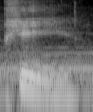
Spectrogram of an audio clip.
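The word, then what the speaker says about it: 피: But fun fact, blood in Korean is pronounced P, so the P organ is literally a blood organ.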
